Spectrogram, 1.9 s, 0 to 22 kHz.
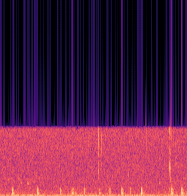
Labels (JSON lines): {"label": "biophony, knock croak", "recorder": "SoundTrap 300"}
